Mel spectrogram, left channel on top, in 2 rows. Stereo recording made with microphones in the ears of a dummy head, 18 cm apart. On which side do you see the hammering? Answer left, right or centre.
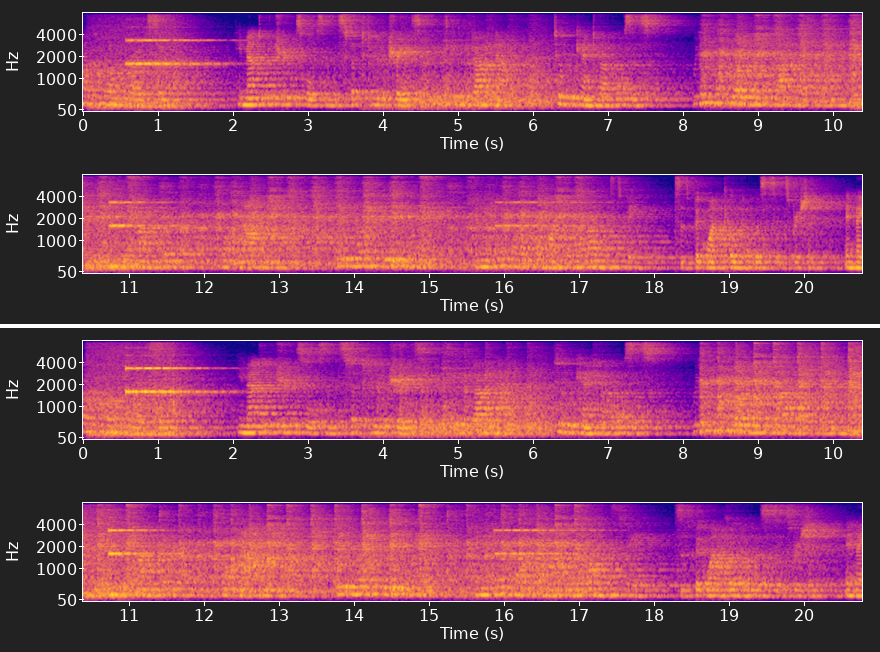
right.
